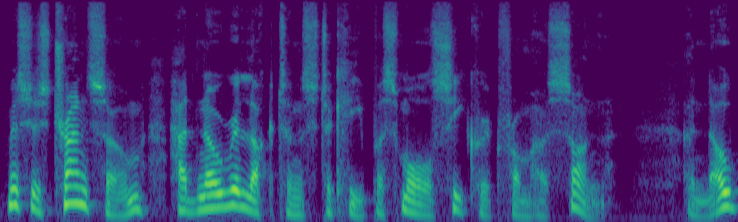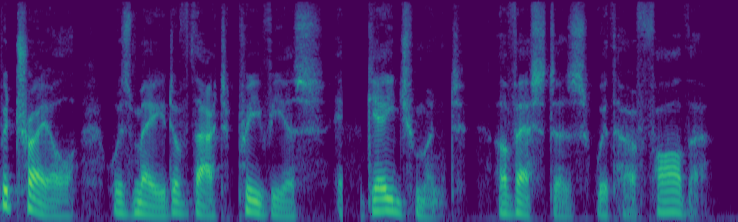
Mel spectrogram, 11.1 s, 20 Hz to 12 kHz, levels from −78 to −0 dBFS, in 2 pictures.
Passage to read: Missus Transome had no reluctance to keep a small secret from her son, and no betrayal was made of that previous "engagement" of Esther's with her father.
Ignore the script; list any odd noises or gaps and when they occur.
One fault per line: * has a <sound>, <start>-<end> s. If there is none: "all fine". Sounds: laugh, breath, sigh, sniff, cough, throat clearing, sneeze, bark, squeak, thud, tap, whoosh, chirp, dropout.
* has a dropout, 8.1-8.2 s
